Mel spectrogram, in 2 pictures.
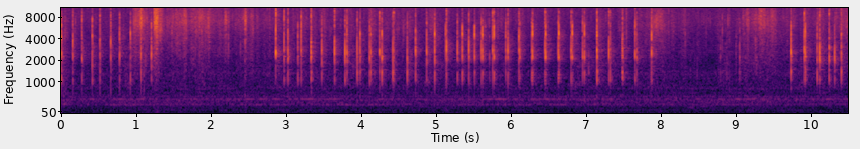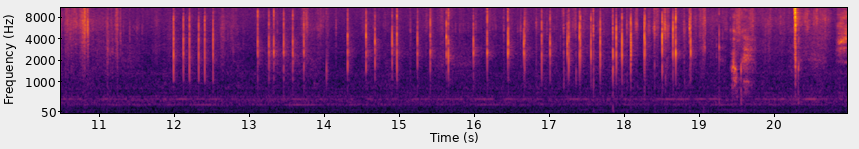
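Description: Gloved fingers tapping rapidly on keys, a quick run of clicks at several per second. The runs go on for a few seconds at a time, with short pauses.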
